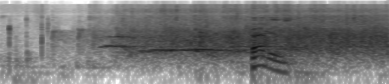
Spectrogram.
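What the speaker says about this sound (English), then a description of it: "let's get a round of applause for that" Audience applause during a live Q&A about long-mileage testosterone use rises after a brief spoken word and carries on steadily as a broad clapping wash, with voices faintly audible over it.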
